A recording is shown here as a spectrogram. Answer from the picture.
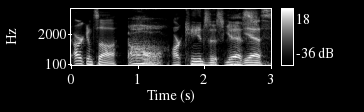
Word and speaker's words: Arkansas: pronounce it correctly like our Kansas Yeah. If you if you pronounce it Arkansas incorrectly per state code, the only acceptable pronunciation is three syllables. Arkansas. Arkansas.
